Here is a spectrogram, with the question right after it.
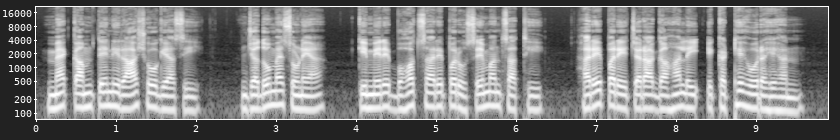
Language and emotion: Punjabi, sad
